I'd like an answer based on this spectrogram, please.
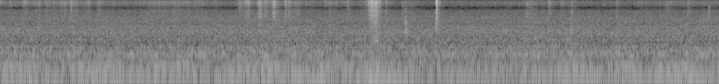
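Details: Only a steady low mechanical hum with a few faint clicks is heard, and no animal voices.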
